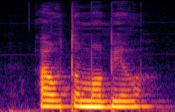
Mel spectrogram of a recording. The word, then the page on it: automobil: /aʊ̯tɔmɔbɪl/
